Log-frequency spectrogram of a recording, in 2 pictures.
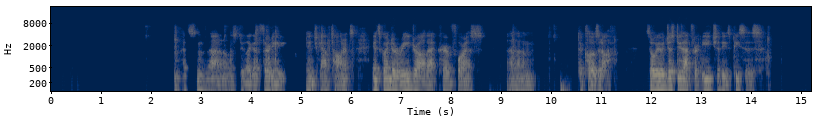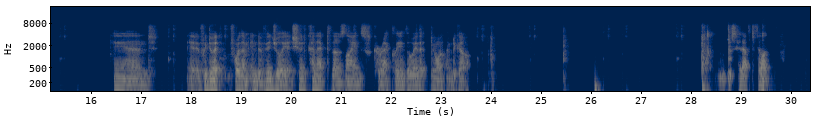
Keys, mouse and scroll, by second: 4.2 3, 5.3 Tab, 10.0 click, 13.9 ctrl+click, 20.1 ctrl+click, 23.7 ctrl+click, 28.1 f, 29.3 click, 29.6 scroll down 1.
